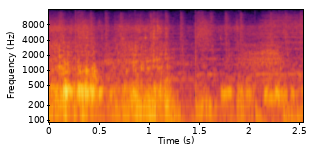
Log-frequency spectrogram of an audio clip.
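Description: An RV toilet pumps water into its bowl with a short gurgling, rushing surge, loud at first and then settling into a softer slosh.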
